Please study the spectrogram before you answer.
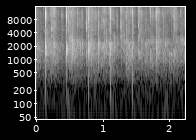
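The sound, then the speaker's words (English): Congregation applause in a church during a worship service: steady hand clapping from a crowd, with sharper claps landing in an even rhythm over the dense patter, moderately loud throughout. “Would you give the Lord a great big hand clap and praise?”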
